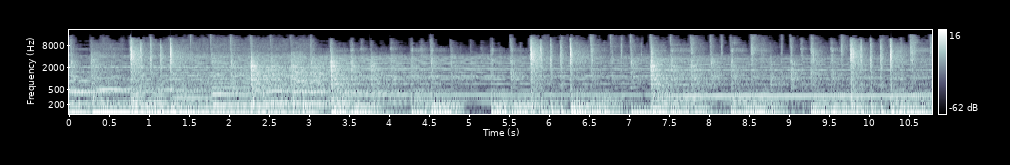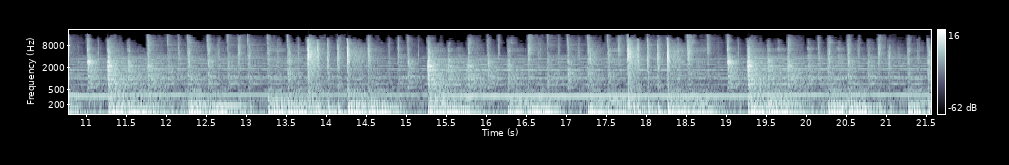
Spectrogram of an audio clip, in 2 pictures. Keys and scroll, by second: 3.2 Down, 14.8 Down.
